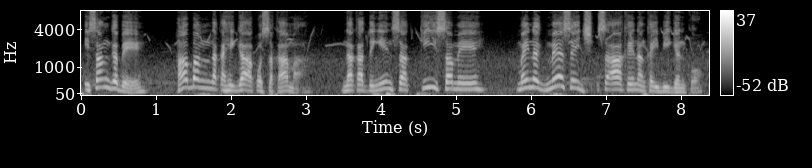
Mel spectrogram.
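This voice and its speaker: A Filipino man reading a listener's letter as a radio host, in solemn, sentimental dramatic narration with deliberate pauses. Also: high voice, big pitch swings, fairly bright tone, a little hiss or hum. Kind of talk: dramatic scripted narration of a confessional love letter.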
